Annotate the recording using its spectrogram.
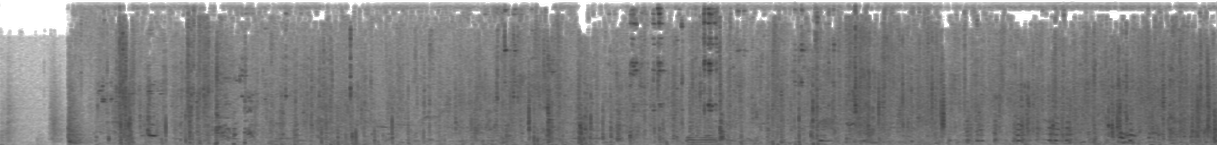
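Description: Footsteps crunch on packed snow outdoors.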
